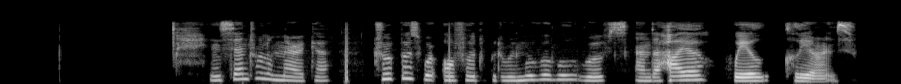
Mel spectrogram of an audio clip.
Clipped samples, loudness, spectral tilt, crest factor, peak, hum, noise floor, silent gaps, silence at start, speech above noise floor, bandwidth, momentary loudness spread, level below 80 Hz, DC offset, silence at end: under 0.1%; -18 LUFS; -3.5 dB/octave; 20 dB; 0 dBFS; none; under -90 dBFS; none; 1.7 s; over 73 dB; 8.2 kHz; 13 LU; -60 dBFS; under 0.1%; 0.45 s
